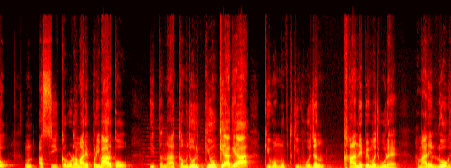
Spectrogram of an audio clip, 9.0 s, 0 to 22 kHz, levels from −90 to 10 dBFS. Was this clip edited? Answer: no; 0 cuts

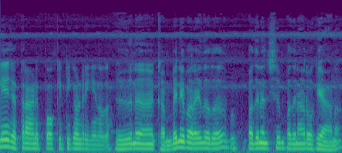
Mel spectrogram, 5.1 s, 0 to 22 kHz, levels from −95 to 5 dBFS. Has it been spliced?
no; 0 cuts

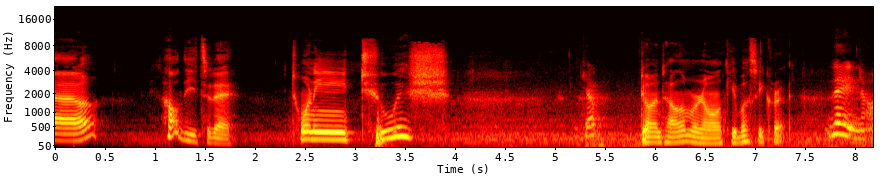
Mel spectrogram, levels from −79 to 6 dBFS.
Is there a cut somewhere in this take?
no; 0 cuts

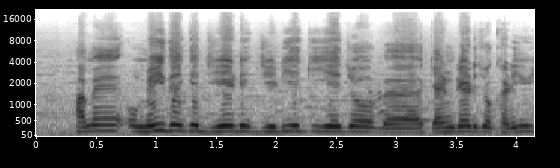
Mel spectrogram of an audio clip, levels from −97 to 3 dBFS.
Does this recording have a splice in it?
no; 0 cuts

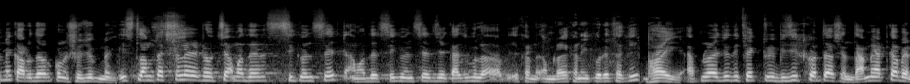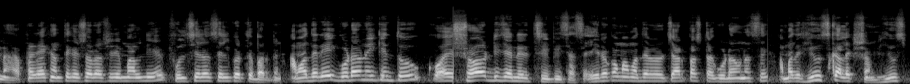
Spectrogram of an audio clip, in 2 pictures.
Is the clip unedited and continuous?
no; 4 cuts; at 1.2 s, 6.4 s, 11.9 s, 16.8 s

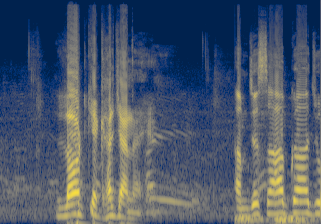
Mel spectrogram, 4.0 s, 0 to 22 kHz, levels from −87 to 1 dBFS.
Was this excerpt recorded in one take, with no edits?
no; 1 cut; at 2.9 s

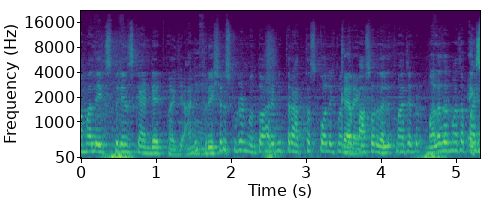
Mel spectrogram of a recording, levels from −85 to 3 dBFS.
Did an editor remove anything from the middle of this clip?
no; 0 cuts

